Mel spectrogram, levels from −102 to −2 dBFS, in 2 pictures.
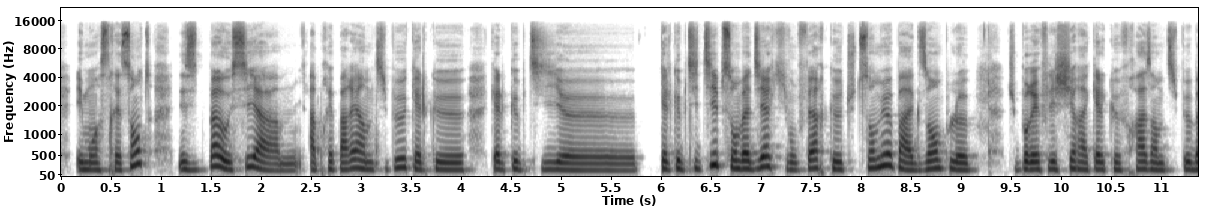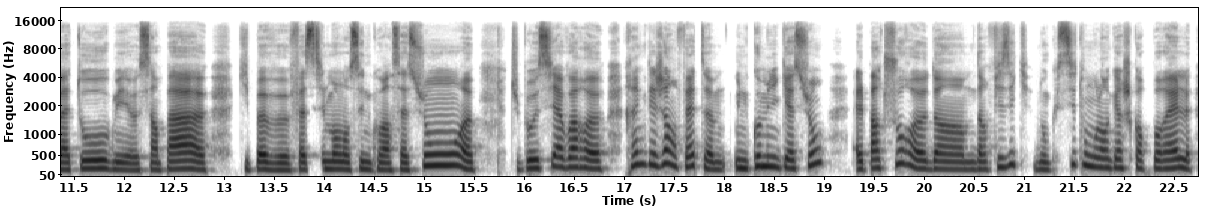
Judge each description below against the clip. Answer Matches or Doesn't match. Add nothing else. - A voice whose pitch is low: Doesn't match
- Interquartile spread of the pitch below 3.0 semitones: Doesn't match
